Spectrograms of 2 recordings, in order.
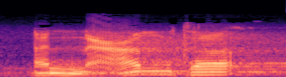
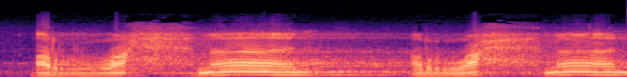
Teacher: العين تخرج منعمة والحاء تخرج مبحوحة من غير تكلف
